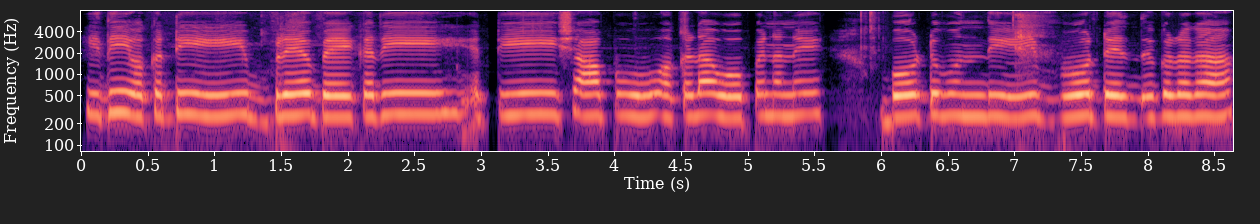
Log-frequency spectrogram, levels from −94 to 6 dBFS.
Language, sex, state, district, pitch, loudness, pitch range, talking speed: Telugu, female, Andhra Pradesh, Annamaya, 260 Hz, -15 LUFS, 255-270 Hz, 105 wpm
